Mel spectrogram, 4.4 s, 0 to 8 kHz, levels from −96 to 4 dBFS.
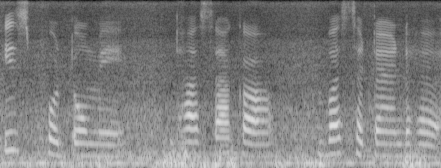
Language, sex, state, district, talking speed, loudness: Hindi, female, Haryana, Jhajjar, 110 wpm, -16 LUFS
